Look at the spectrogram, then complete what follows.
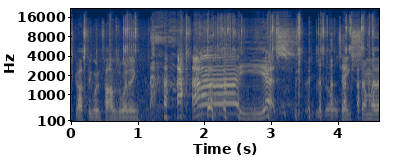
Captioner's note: laughs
